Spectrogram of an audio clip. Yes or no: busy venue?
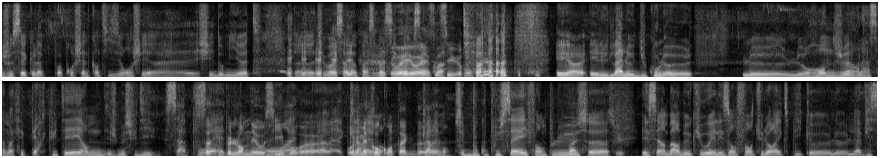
yes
